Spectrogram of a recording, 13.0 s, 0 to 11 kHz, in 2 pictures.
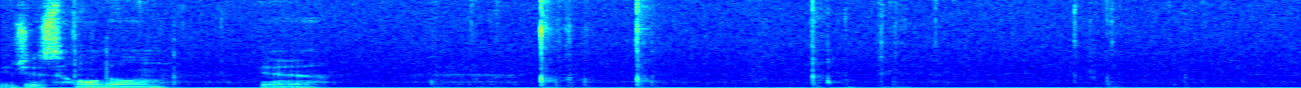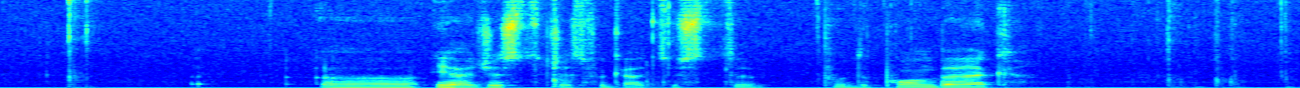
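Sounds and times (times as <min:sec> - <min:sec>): computer keyboard keystrokes: 0:02.6 - 0:03.4, 0:04.0 - 0:04.7, 0:06.8 - 0:07.0, 0:11.9 - 0:13.0.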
